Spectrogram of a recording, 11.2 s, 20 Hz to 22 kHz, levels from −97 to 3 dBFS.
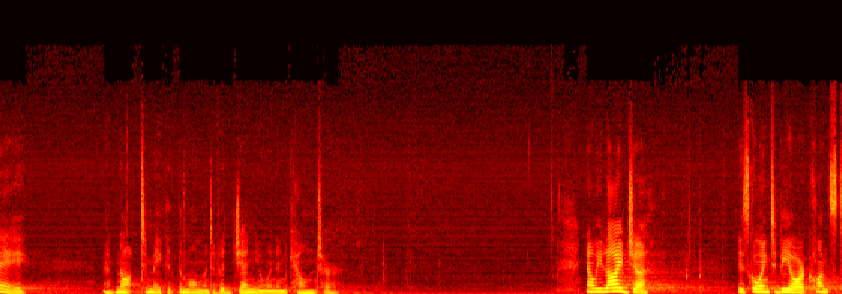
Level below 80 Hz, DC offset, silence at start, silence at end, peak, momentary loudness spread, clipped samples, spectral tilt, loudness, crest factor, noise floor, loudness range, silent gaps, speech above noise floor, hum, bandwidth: -66 dBFS; under 0.1%; 0 s; 0 s; -4 dBFS; 18 LU; under 0.1%; -5 dB/octave; -24 LUFS; 22 dB; -60 dBFS; 13 LU; none; 37 dB; none; 15.5 kHz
